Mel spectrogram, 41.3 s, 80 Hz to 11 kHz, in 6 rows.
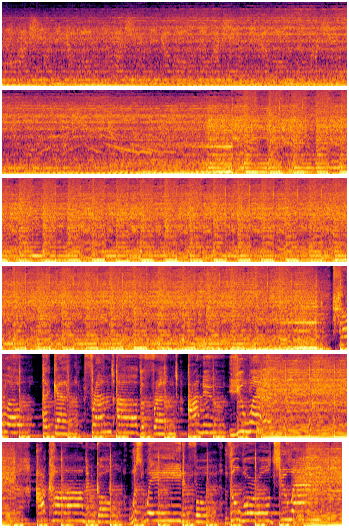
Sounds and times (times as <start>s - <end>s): Music: 0.0s - 41.3s.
